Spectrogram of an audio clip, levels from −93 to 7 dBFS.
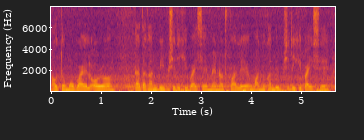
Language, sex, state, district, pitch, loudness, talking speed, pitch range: Nagamese, female, Nagaland, Dimapur, 185 Hz, -16 LUFS, 220 wpm, 175-190 Hz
